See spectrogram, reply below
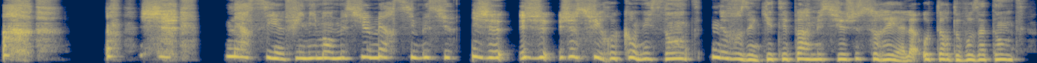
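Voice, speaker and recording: Higher-pitched woman, slow, gentle soothing delivery, polite nanny applicant, French film dub. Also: fairly even intonation.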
